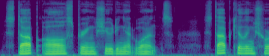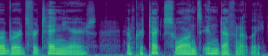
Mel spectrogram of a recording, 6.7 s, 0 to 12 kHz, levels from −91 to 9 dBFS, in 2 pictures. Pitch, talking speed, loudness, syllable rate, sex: 100 Hz, 150 wpm, -19 LUFS, 4.5 syllables/s, male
